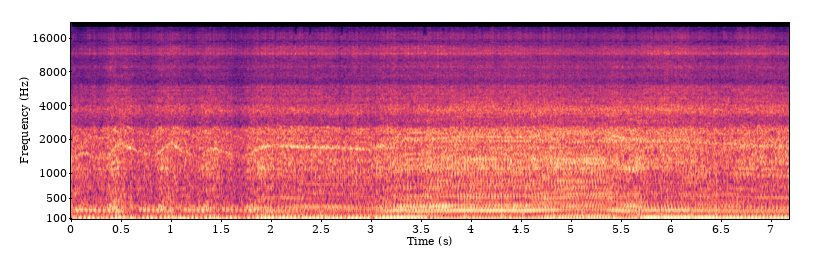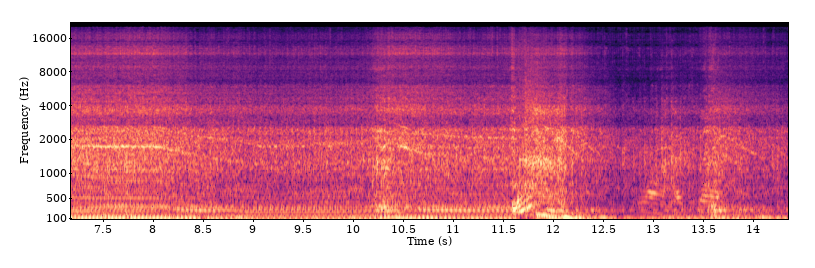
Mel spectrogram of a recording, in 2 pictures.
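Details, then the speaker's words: Recommissioned 1973 Honda CB500 Four after carb reassembly, no air filter, slightly lean and unsynced: picks up cleanly on each throttle blip and settles back evenly. Torque pickup is good, so all cylinders seem to be firing. "picking up torque is quite nice, so I think it runs on all cylinders."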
